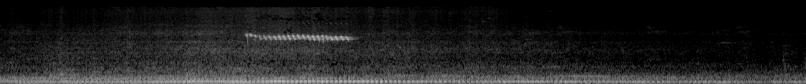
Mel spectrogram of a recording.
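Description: A low vehicle engine rumble swells, is loudest about three seconds in, then fades. At its peak a bird gives one high, fast trill lasting about a second.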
